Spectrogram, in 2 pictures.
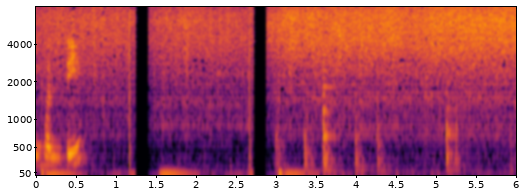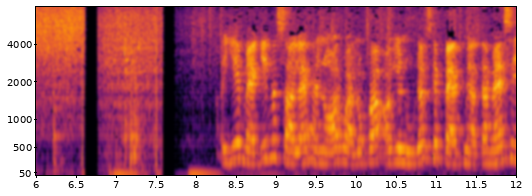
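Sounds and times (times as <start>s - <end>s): food sizzling in oil: 0.0s - 12.0s
spatula tapping a pan: 3.0s - 6.5s.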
